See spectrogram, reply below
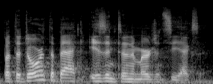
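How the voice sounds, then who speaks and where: Audio drama: weary, secretive male professor, played by a man, mid-range voice, measured explainer. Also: medium pitch, expressive, a bit bright, close to an everyday voice. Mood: grave, explanatory. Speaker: professor, secret bunker guardian.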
